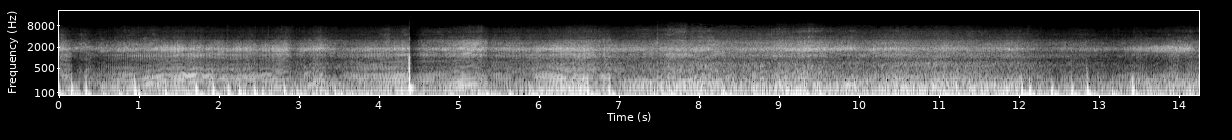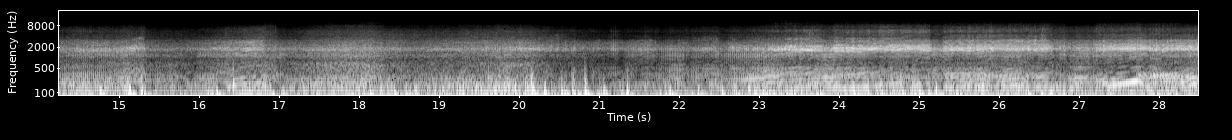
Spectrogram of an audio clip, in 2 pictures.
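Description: Motocross dirt bike engine revving up and dropping back again and again as it is ridden hard around the track, with wind rumbling on the onboard camera's microphone.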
